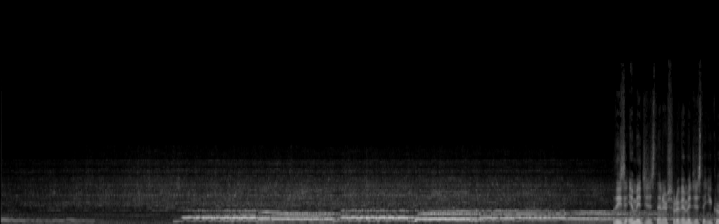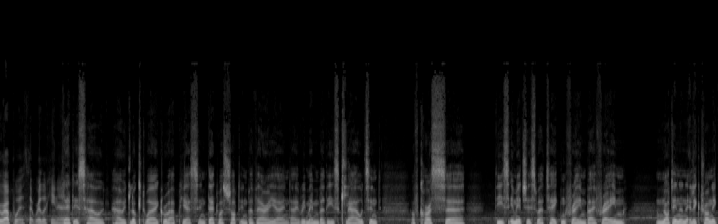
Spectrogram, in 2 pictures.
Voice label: Commentary; Herzog; Heart of Glass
